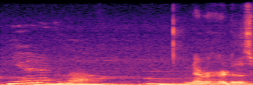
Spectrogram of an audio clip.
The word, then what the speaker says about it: Uniqlo: Uniqlo, that's our pronunciation.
